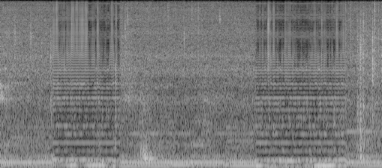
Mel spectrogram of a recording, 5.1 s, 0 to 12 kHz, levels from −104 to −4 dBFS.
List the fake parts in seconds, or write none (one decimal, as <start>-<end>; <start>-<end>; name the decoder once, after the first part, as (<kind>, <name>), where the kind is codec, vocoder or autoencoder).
0.7-1.6 (vocoder, BigVGAN v2); 3.4-4.6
